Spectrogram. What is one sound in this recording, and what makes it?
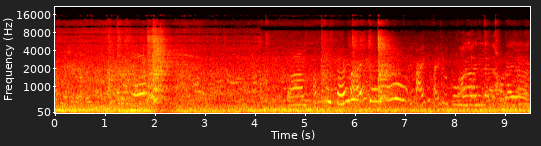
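Women speak and cry out emotionally close by.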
